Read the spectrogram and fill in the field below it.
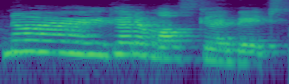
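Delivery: mock telling-off. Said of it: "It's like".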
